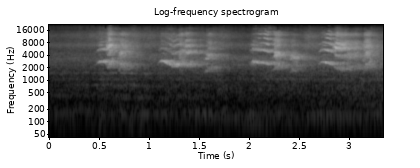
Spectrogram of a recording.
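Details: Magpie-robin giving short sharp notes, each a bright high chip followed by a fainter sweep, repeated about every 0.8 seconds, four in all, fairly soft against a low steady hum.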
